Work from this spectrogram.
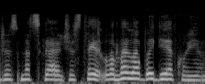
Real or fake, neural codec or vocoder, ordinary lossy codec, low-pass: fake; codec, 24 kHz, 1.5 kbps, HILCodec; Opus, 64 kbps; 10.8 kHz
